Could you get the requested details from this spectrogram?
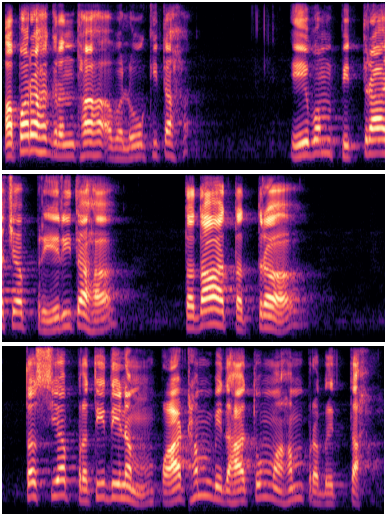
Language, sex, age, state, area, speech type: Sanskrit, male, 60+, Jharkhand, rural, spontaneous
